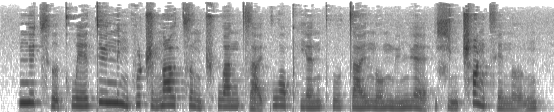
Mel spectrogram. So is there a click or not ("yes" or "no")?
no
